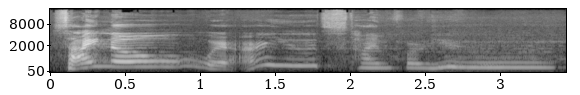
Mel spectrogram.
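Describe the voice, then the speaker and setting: A woman's voice: sits high, lively intonation, slow. A woman giving casual, reactive commentary as she plays a video game. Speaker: gamer, streamer. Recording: loud game music behind. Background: video game music.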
